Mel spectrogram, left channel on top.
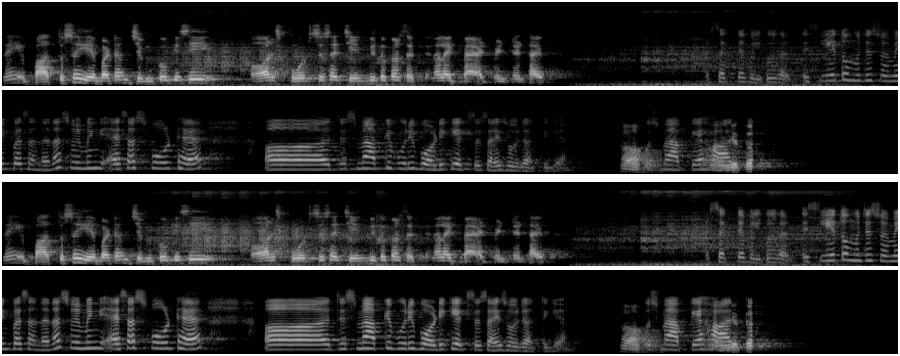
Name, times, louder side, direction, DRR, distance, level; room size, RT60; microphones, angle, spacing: voice 1, 0.0-2.2 2.5-5.4 15.1-15.6 16.0-16.5, left 1 dB, 15° left, 12 dB, 0.8 m, -27 dB
sound 1, 1.3-4.6 5.7-8.8, right 5 dB, 85° right, 1.6 m, -45 dB
voice 2, 7.0-14.6 15.4-16.5, right 4 dB, 55° right, 14 dB, 1.3 m, -33 dB
21.0 x 17.5 x 9.3 m, 0.90 s
head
